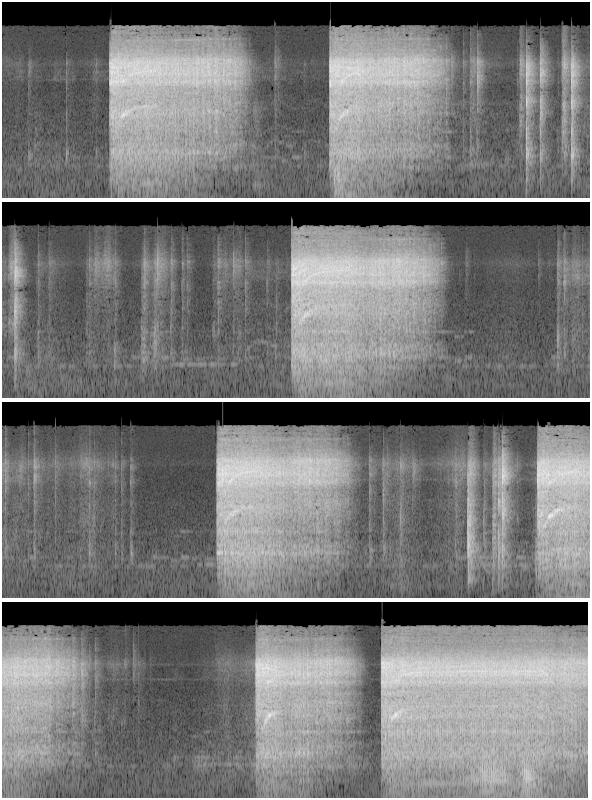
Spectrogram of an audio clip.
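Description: Handheld electric power drill run in about seven short bursts of one to two seconds, each starting with a quick rising whine as the motor spins up, its spinning attachment pressed against the painted canvas. Scattered light taps and clicks come between the bursts.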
